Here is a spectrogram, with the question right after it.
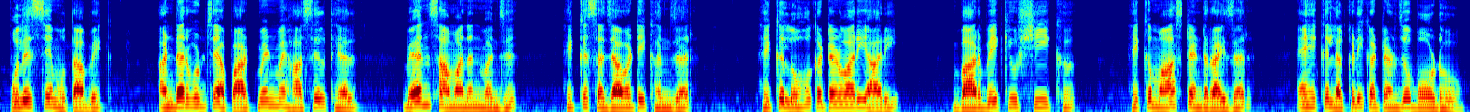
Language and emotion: Sindhi, neutral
